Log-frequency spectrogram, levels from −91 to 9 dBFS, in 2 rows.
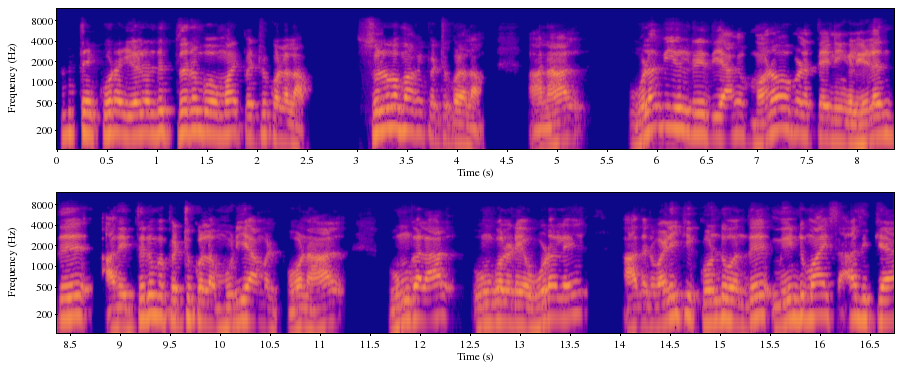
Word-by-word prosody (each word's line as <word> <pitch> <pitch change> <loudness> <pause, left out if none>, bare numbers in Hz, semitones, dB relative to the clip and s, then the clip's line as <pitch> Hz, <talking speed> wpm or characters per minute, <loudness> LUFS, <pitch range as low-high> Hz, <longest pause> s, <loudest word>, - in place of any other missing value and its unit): திண்ணத்தை 180 +1 0
கூட 180 +1 +3 0.2
இழந்து 180 +2 +2 0.2
திரும்பவுமாய்ப் 185 -2 +1
பெற்றுக் 165 +1 -5
கொள்ளலாம். 140 -4 +1 0.6
சுலபமாக 200 -1 +2
பெற்றுக் 155 -2 -9
கொள்ளலாம். 125 -3 +1 0.5
ஆனால். - - +2 0.7
உளவியல் 215 0 +2
ரீதியாக 160 -2 +1 0.2
மனோபலத்தை 180 -2 +1
நீங்க 140 -2 0 0.2
இழந்து, 165 +3 +2 0.4
அதை 130 - +2
திரும்ப 185 +1 +1
பெற்றுக்கொள்ள 165 -1 +1
முடியாமல் 145 -3 -1
போனால். 115 -3 +1 0.6
உங்களால் 165 +3 +1 0.3
உங்களுடைய 145 -1 +1 0.2
உடலே 175 +1 +2 0.6
அதன் 135 0 -2
வழிக்கு 185 +6 +1
கொண்டு 155 +3 +2
வந்து, 160 +3 0 0.2
மீண்டுமாய் 180 +3 +1
சாதிக்க 170 -1 -2
170 Hz, 105 wpm, -23 LUFS, 150-185 Hz, 0.7 s, கூட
